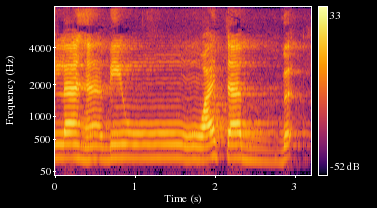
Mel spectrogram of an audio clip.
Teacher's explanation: Lalu lahabi watab itu idgham bi gunnah, berarti dia ditahan dan dimasukkan ke hidung. Idgham itu artinya melebur.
